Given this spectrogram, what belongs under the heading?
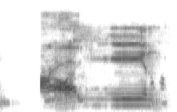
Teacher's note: এরপর হলো আইন, গলার মাঝখান থেকে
